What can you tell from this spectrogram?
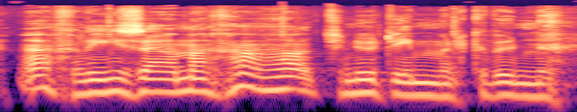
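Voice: mid-range voice, slow. Wry know-it-all boy sidekick, sceptical, detective audio play. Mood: wry, teasing. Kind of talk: German audio drama dialogue.

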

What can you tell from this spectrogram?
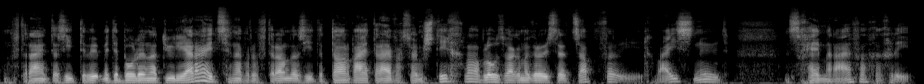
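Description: An actor playing an upright working-class family man in a 1950s radio play, speaking with a Swiss German accent in a hesitant, deliberate way. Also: sits low, expressive. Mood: earnest, firm. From Switzerland. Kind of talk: mid-century radio play acting. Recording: vintage 1950s radio drama recording.

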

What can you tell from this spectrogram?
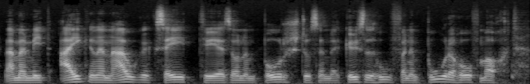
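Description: Low-voiced old Swiss farmer, stubborn. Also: male voice, fairly even intonation, moderate pace, a bit bright. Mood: agitated, rueful. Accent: Swiss German. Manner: rambling, emphatic, rhetorical repetition. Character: old Swiss village farmer, bitter, plain-spoken, stubborn. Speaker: radio drama actor. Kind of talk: Swiss dialect radio play acting.

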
